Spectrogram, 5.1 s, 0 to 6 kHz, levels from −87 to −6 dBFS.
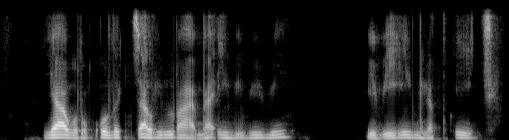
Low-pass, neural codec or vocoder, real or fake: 5.4 kHz; codec, 24 kHz, 0.9 kbps, WavTokenizer, small release; fake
